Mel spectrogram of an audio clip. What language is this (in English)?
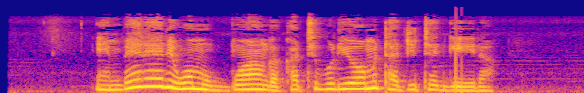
Ganda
